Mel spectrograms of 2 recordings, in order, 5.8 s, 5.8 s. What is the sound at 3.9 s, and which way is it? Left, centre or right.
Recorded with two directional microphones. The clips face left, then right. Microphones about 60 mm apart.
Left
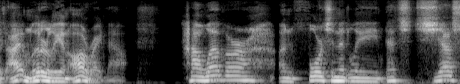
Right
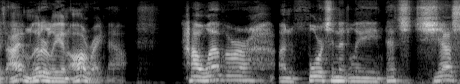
Speech, left.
